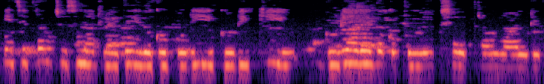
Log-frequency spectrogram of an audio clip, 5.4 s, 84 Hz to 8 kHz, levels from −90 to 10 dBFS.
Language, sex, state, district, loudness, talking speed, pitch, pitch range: Telugu, female, Telangana, Karimnagar, -18 LUFS, 130 wpm, 250 Hz, 230-275 Hz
